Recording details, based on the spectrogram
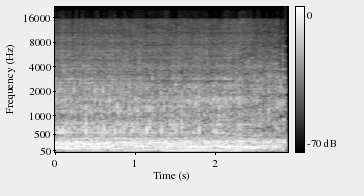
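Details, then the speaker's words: Shurflo 4008 maple sap vacuum pump in its pump box, 175 taps on 3/16 tubing, about 6°C: with the 3-way valve closing the bypass, a steady low hum with an even pulse of about three beats a second as it works harder under load; normal. "You can hear the vacuum. You can hear the pump starting to work a bit harder now that it's pumping."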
